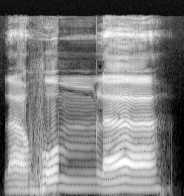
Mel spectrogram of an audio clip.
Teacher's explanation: Lahum la sambil menyempurnakan daripada huruf mimnya. Bibir kita dirapatkan. · Maka untuk panjang izhar untuk cara membacanya, yaitu suara mimnya tidak boleh ditahan, tidak boleh lahum la, tapi akan tetapi dia harus jelas dan langsung saja. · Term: izhar syafawi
